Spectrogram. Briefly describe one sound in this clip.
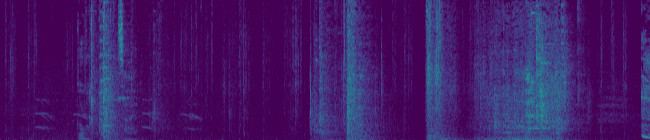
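A woman speaks urgently, close by.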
